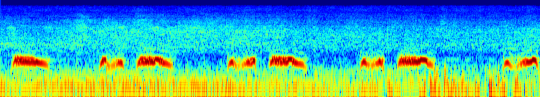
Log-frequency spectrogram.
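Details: Decoy spotted dove calling to lure wild doves: low, soft cooing phrases of a short note followed by a longer, slightly wavering coo, repeated about once a second over a low rumble.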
